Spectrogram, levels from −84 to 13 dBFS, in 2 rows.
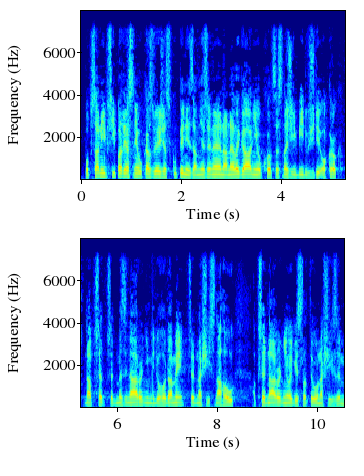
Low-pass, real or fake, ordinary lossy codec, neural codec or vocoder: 7.2 kHz; real; Opus, 64 kbps; none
